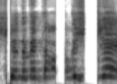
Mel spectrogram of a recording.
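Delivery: very high comedian voice. Repeating a line when asked to say it again: Katt Williams voice. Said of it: "In my Cat Williams voice".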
